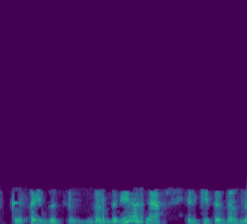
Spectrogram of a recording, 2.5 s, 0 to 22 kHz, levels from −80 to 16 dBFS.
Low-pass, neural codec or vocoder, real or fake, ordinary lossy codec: 3.6 kHz; vocoder, 44.1 kHz, 128 mel bands every 256 samples, BigVGAN v2; fake; MP3, 16 kbps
